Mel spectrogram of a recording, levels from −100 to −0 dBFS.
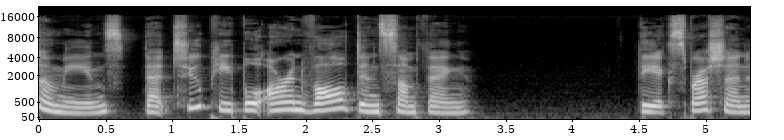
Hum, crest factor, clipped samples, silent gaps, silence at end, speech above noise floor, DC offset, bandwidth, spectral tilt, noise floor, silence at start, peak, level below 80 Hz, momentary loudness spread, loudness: none; 18 dB; under 0.1%; none; 0 s; 48 dB; under 0.1%; 17 kHz; -3.5 dB/octave; -70 dBFS; 0 s; -4 dBFS; -58 dBFS; 8 LU; -21 LUFS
